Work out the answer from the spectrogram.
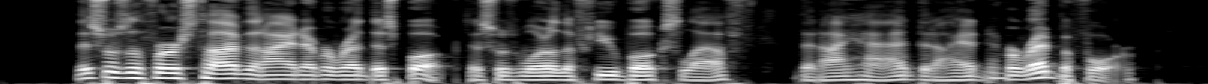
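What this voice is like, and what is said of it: Slightly sick, congested voice. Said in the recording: “let me apologize for the way my voice sounds. I've caught a little bit of a cold, a little bit under the weather”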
